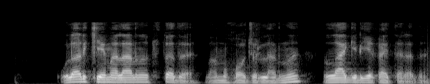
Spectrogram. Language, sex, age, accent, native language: Uzbek, male, 18-24, Andijon, Uzbek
